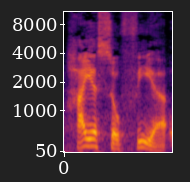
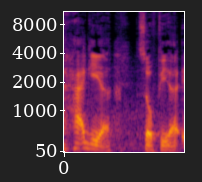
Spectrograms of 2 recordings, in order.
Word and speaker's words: Hagia Sophia: It's called the Hagia Sophia, or you may have heard it pronounced the Hagia Sophia.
